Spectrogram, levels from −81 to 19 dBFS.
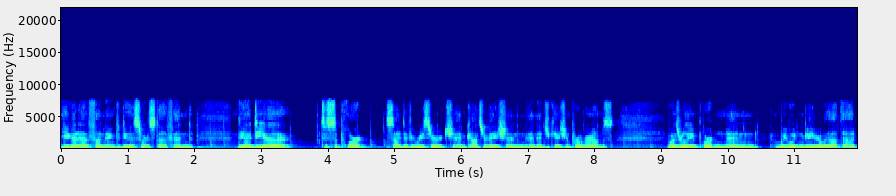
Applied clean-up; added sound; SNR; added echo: none; none; none; none.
